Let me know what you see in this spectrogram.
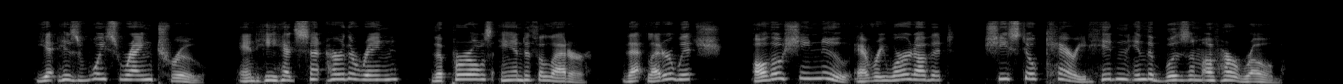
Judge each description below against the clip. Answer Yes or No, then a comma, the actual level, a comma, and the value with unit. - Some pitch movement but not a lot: No, wide, 5.8 semitones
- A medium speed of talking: Yes, average, 165 wpm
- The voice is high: Yes, high, 205 Hz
